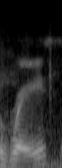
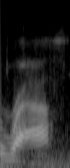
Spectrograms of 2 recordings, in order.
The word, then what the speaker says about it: Wraith: Wraith, or the Wrath, because people pronounce it differently, Mm-hmm.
